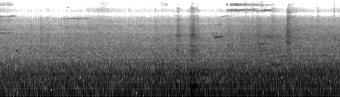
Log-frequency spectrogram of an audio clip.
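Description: Freightliner semi truck rolling past on the highway, a loud sustained rumble and road roar that swells slightly as it goes by, heavy low-end throughout.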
